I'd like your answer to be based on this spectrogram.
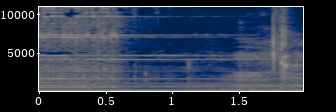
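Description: A dead telephone rings inside the apartment in Silent Hill 4: The Room, a faint, steady electronic trill sitting beneath a low droning ambience, with no one talking over it.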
